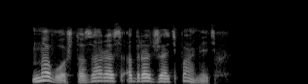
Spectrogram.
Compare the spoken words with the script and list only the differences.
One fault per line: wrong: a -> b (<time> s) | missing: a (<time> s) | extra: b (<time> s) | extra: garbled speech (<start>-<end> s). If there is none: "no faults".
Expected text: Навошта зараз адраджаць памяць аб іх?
missing: аб (2.1 s)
